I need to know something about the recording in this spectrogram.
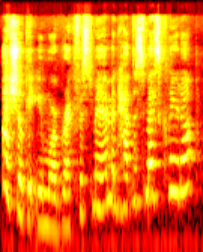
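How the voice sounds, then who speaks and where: A woman putting on a flustered, high-pitched middle-aged maid. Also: very animated, fairly quick. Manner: high, breathless, stammering.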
